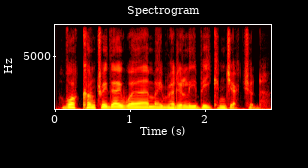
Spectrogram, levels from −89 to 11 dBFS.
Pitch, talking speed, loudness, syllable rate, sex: 115 Hz, 190 wpm, -15 LUFS, 6.2 syllables/s, male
